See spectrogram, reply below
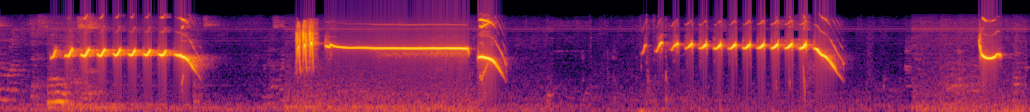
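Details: Vigorous common iora singing meant for training caged songbirds: a run of about ten quick repeated whistles ending in a downslur, a rasping burst leading into a sustained clear tone, another trill, then a brief hooked note.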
